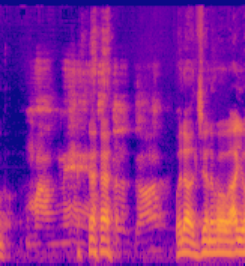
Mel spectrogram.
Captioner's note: on phone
